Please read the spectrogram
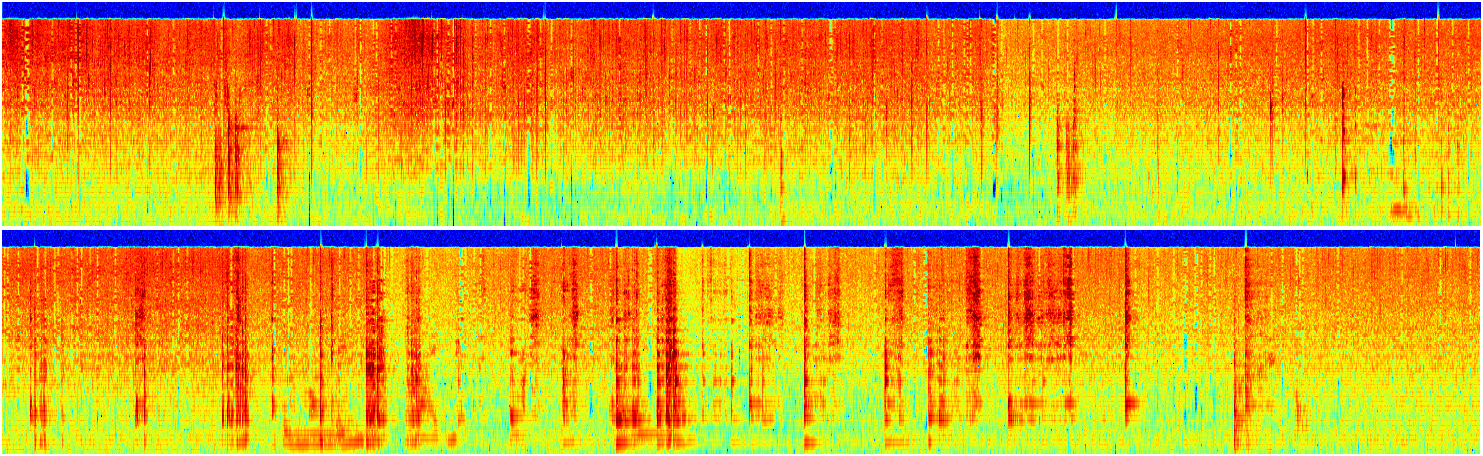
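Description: Chopped green onion sizzling in hot oil in a nonstick frying pan, a steady hiss throughout. In the second half, steamed mung bean is scraped from a bowl into the pan, with many clicks, knocks and clinks of the utensil and bowl against the pan over the continuing sizzle.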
